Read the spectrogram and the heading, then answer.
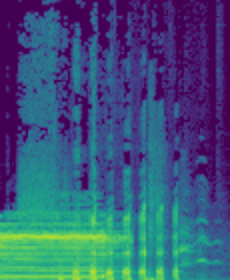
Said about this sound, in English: Get the buzzer ready.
